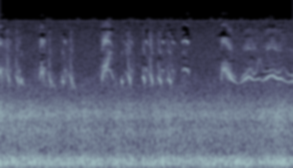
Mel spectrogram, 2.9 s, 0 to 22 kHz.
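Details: At a northeast Florida bald eagle nest on 23 March 2022, two eaglets eat a big fish delivered by a parent; quick high chittering notes in clusters, then one long wavering whistle, over constant low rumble from the nest camera.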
